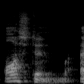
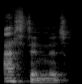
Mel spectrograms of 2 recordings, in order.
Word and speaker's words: Astin: Probably because when I first heard of him, I mispronounced it and thought it was Austin. A-U-S-T-E-I-N or E-N. I didn't know they were saying Astin.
